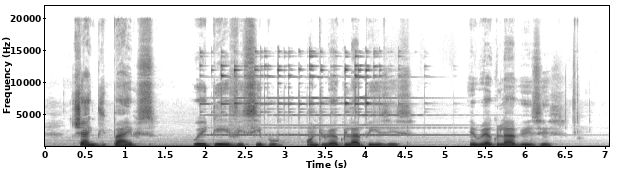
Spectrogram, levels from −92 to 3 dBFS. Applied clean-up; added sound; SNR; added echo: none; Bell + Fixed-wing aircraft, airplane; 17 dB; none.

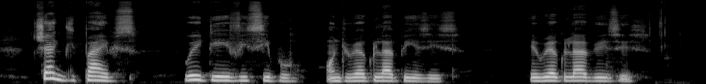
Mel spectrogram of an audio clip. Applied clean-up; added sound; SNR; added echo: none; none; none; none.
